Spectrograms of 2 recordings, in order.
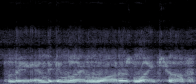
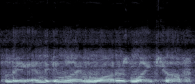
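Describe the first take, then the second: No difference in how they are said.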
